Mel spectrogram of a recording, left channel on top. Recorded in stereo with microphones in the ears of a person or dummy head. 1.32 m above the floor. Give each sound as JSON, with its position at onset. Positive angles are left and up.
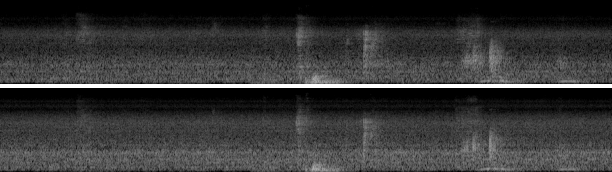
{"t": 0.4, "sound": "footsteps", "side_deg": 15, "distance_m": 1.9}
